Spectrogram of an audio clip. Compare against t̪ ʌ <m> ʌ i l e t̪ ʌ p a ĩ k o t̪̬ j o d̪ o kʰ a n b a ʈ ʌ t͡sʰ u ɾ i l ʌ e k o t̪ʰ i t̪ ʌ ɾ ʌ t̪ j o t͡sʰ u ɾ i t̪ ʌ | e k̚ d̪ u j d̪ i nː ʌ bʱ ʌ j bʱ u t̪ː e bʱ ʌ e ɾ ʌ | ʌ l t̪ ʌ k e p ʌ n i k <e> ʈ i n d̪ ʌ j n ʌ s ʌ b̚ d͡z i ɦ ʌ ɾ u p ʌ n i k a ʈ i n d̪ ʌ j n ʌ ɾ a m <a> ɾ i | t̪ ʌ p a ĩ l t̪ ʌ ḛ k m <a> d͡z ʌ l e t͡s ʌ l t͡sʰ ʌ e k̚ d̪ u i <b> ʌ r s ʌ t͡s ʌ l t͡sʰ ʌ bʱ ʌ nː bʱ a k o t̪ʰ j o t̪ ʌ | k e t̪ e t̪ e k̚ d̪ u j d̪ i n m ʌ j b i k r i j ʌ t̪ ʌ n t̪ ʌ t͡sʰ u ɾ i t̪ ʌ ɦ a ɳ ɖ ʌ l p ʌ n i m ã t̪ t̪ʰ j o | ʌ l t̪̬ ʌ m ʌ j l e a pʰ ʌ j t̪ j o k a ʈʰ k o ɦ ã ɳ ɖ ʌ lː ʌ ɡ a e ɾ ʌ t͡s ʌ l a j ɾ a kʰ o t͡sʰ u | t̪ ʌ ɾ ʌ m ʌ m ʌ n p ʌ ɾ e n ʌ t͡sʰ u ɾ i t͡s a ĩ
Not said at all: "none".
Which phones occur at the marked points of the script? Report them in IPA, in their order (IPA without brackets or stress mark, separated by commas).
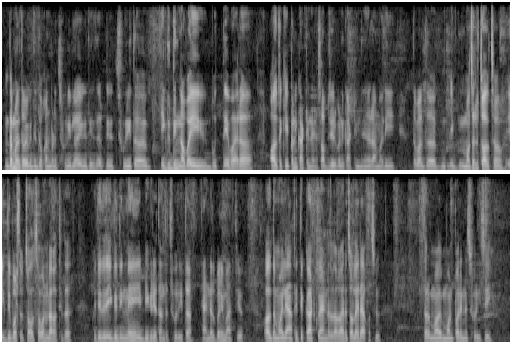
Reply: m, a, ʌ, ʌ, b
